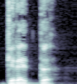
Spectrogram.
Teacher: It almost sounds like there's a vowel between the G and the R.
